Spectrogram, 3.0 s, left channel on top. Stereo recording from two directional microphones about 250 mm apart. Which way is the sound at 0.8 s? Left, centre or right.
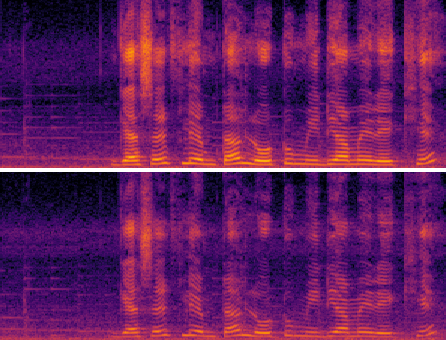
Centre.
